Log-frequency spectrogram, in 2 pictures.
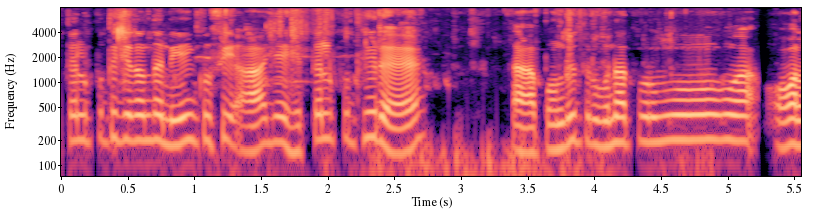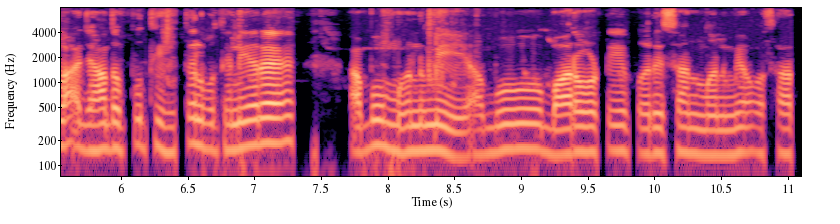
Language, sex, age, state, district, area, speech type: Santali, male, 30-45, West Bengal, Malda, rural, spontaneous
